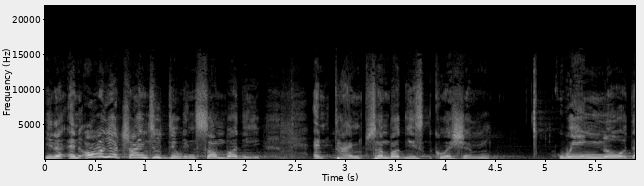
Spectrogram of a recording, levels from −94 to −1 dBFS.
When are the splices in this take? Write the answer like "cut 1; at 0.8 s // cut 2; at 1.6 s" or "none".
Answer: cut 1; at 1.4 s // cut 2; at 2.9 s // cut 3; at 3.8 s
